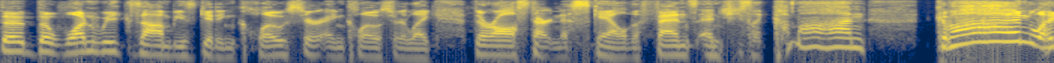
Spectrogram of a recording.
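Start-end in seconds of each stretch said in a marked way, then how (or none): 5.1-6.8 mock frantic, panicked, very high and very slow. Pitching a scene where she waits as zombies close in: imitating someone freaking out. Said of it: "she's freaking out".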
